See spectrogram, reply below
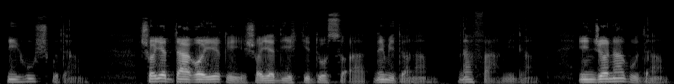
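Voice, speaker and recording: Deep raspy guy reading a war story, slow steady telling, dry close sound. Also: no room sound. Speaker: narrator. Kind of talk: audiobook narration of a war memoir.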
